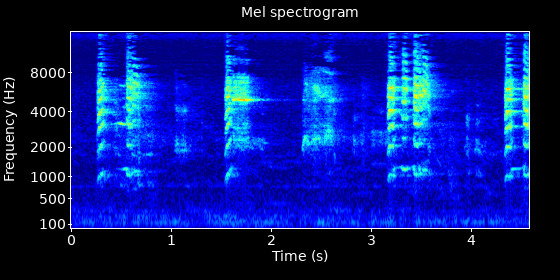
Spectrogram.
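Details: Sulphur-crested cockatoo, curious and investigating the camera at close range, gives harsh, rasping broadband screeches in short bursts, four squawk groups spread over four and a half seconds with quiet gaps between them.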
